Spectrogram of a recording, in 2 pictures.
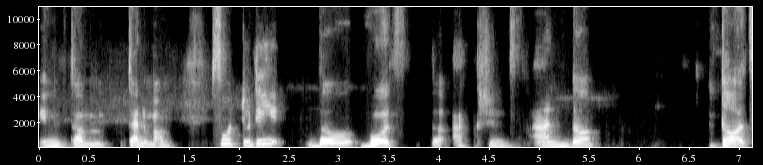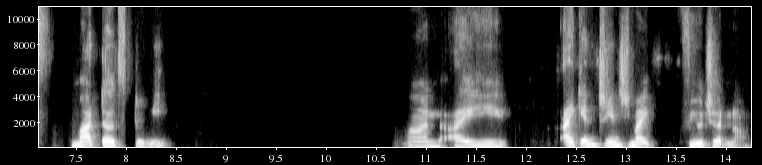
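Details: Recovering global aphasia in a woman after a stroke on an Everest base camp trek about four years earlier, initially unable to speak, read, write or spell; language relearned through speech therapy.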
